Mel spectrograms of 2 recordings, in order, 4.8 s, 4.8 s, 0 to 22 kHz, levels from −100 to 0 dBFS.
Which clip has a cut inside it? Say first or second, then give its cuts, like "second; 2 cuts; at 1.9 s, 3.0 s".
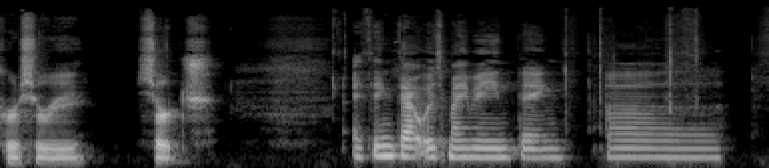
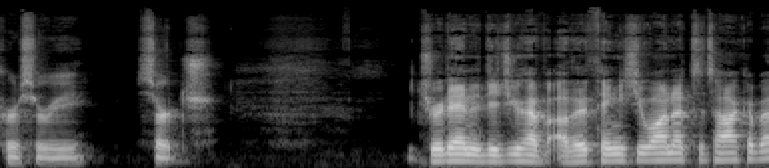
first; 1 cut; at 2.1 s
